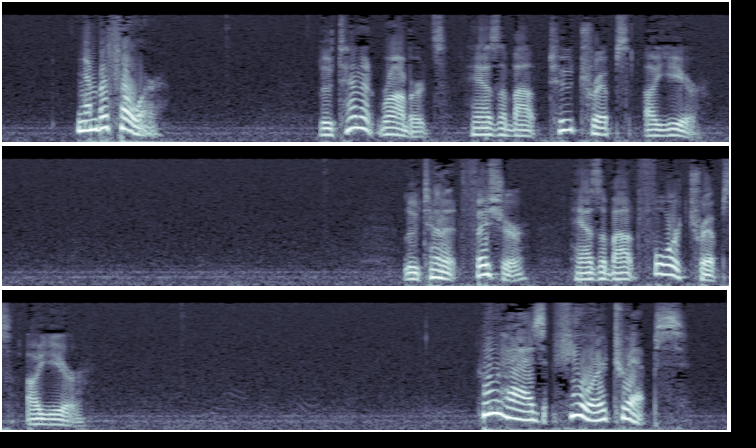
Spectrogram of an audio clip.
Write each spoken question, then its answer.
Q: Who has fewer trips?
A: Lieutenant Roberts has fewer trips.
